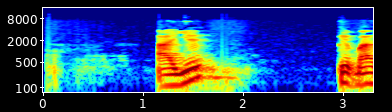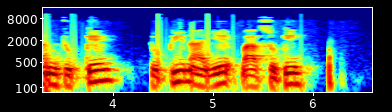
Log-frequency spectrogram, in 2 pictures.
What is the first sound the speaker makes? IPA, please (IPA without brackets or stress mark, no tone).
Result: a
